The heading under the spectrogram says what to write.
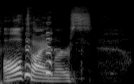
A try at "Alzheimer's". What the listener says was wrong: Alzheimer's? You say Alzheimer's? Like all-timers?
